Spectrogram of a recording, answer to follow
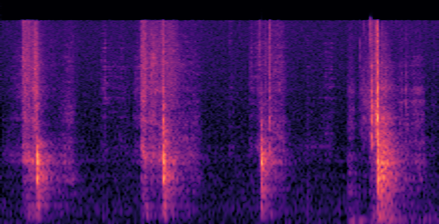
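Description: Kitchen knife slicing bell peppers on a round wooden cutting board: four unhurried cuts, about a second apart, each ending sharply on the board.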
